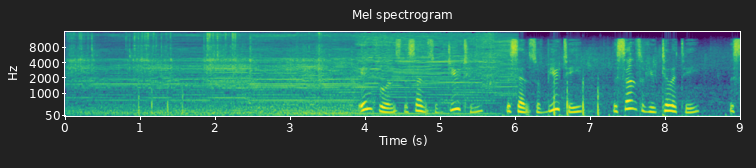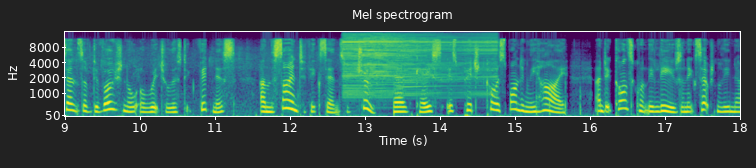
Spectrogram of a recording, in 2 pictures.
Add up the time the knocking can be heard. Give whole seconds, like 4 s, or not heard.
2 s.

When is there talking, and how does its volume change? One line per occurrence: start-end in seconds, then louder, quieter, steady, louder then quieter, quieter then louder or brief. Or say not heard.
3.9-17.9 steady.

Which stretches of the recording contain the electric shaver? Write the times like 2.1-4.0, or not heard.
0.0-6.0, 12.7-14.8.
